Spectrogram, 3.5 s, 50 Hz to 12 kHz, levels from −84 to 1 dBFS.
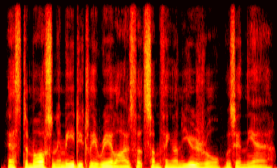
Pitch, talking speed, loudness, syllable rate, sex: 115 Hz, 190 wpm, -17 LUFS, 7.1 syllables/s, male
